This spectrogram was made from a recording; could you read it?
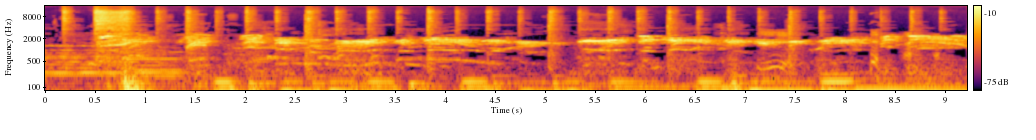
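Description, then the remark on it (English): A person whistles a long, wavering tune that slides up and down in pitch, accompanied by steady rhythmic clicking and a low background rumble. “I wonder if you can whistle.”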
